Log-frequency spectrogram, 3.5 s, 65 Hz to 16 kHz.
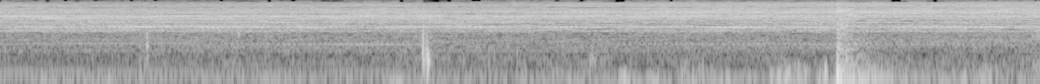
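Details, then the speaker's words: Brastemp duplex 360 L refrigerator that stopped cooling its lower section and made motor noise. After the new motor and sensor were fitted, the vacuum pump runs evenly with a steady high hiss and hum, no knocking, while the system is evacuated. "e agora a gente tá finalizando aqui o vácuo né"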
